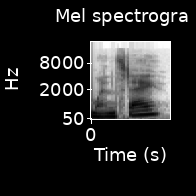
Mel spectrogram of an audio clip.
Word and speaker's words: Wednesday: Do you know that there's an N in Wednesday? Yeah, it's like February in the R. You don't really hear it, but you could pronounce it if you want it because it's not silent.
